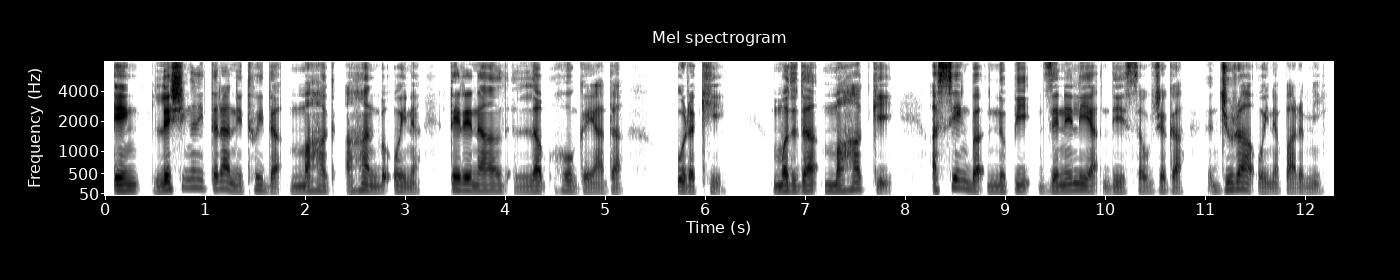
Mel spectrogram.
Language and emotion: Manipuri, neutral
